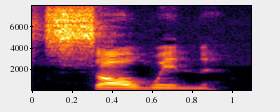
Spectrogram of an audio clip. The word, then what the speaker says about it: Samhain: I actually wrote the pronunciation here. It's Samhain is the name.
